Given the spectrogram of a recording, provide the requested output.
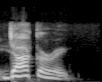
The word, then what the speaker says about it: Dockery: That's Michelle Dougherty. How do you say it? – Dockery.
